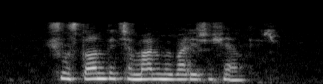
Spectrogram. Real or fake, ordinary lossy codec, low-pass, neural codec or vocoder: fake; AAC, 32 kbps; 7.2 kHz; codec, 16 kHz, 4 kbps, FunCodec, trained on LibriTTS, 50 frames a second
